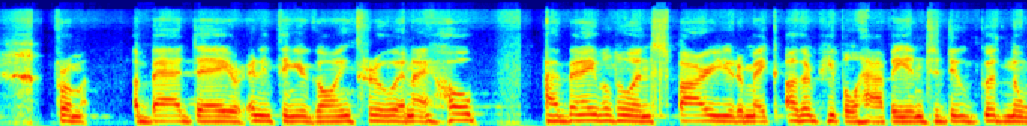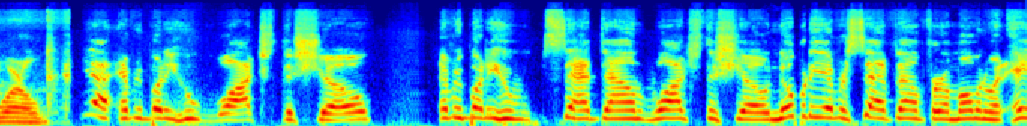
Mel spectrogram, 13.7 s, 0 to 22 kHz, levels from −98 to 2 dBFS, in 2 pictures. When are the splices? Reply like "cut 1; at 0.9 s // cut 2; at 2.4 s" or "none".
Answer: none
